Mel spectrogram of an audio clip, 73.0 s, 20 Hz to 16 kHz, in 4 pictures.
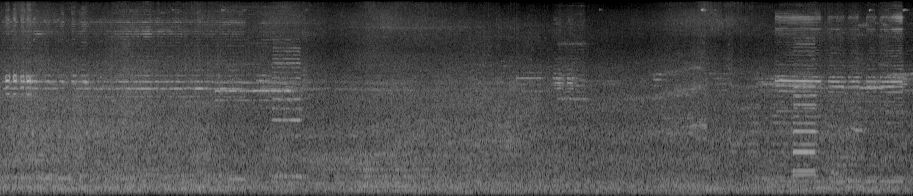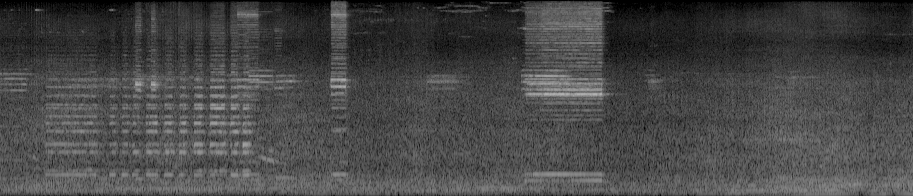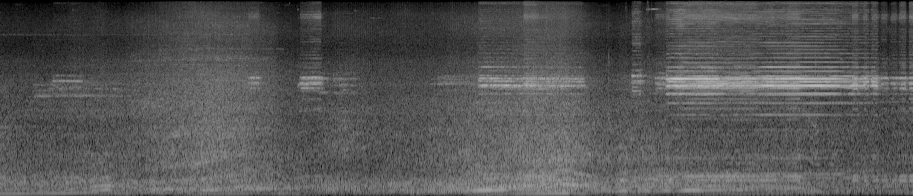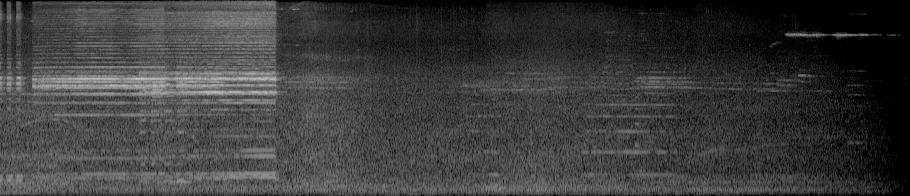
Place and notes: {"title": "Pandit Bhagwan Sahay Vats Vitthi, Aviation Colony, INA Colony, New Delhi, Delhi, India - 17 Its safer, they say", "date": "2016-02-13 12:16:00", "description": "Typical symphony of horns in a everyday traffic. Supposedly \"it is safer\", to announce your presence with a horn.", "latitude": "28.57", "longitude": "77.21", "altitude": "220", "timezone": "Asia/Kolkata"}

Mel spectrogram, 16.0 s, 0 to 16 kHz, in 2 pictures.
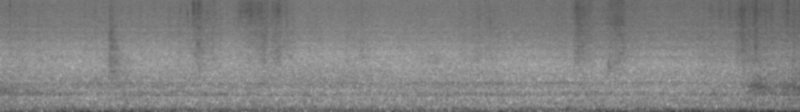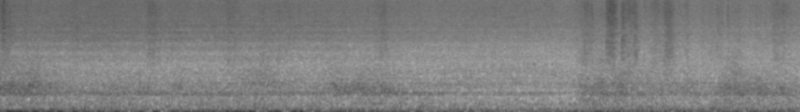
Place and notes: {"title": "Teofila Mateckiego, Poznan - bedroom door gap", "date": "2020-03-15 10:17:00", "description": "wind gushing through a narrow gap of a sliding door. metal sheet balcony wall bends in the wind. wooden wind chime on the neighbor's balcony. (roland r-07)", "latitude": "52.46", "longitude": "16.90", "altitude": "97", "timezone": "Europe/Warsaw"}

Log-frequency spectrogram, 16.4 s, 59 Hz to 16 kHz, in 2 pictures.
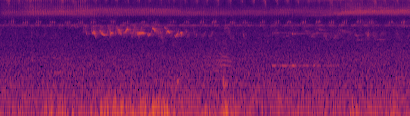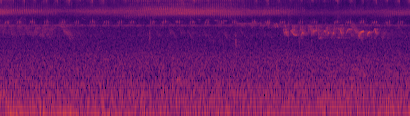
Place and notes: {"title": "Buzen, Valchiusa TO, Italia - Trees", "date": "2019-07-14 10:30:00", "description": "Trees - HerreraDos (experimental Folk - Fieldrecordings)", "latitude": "45.49", "longitude": "7.72", "altitude": "1203", "timezone": "Europe/Rome"}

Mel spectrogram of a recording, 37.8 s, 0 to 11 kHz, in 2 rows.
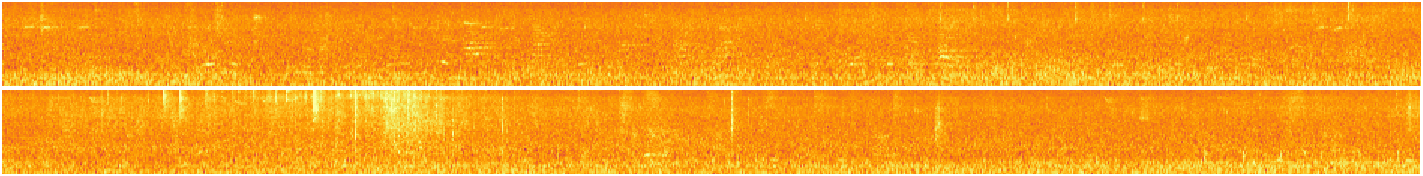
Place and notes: {"title": "berlin wall of sound-near erlendgrund. j.dickens160909", "latitude": "52.59", "longitude": "13.21", "altitude": "34", "timezone": "Europe/Berlin"}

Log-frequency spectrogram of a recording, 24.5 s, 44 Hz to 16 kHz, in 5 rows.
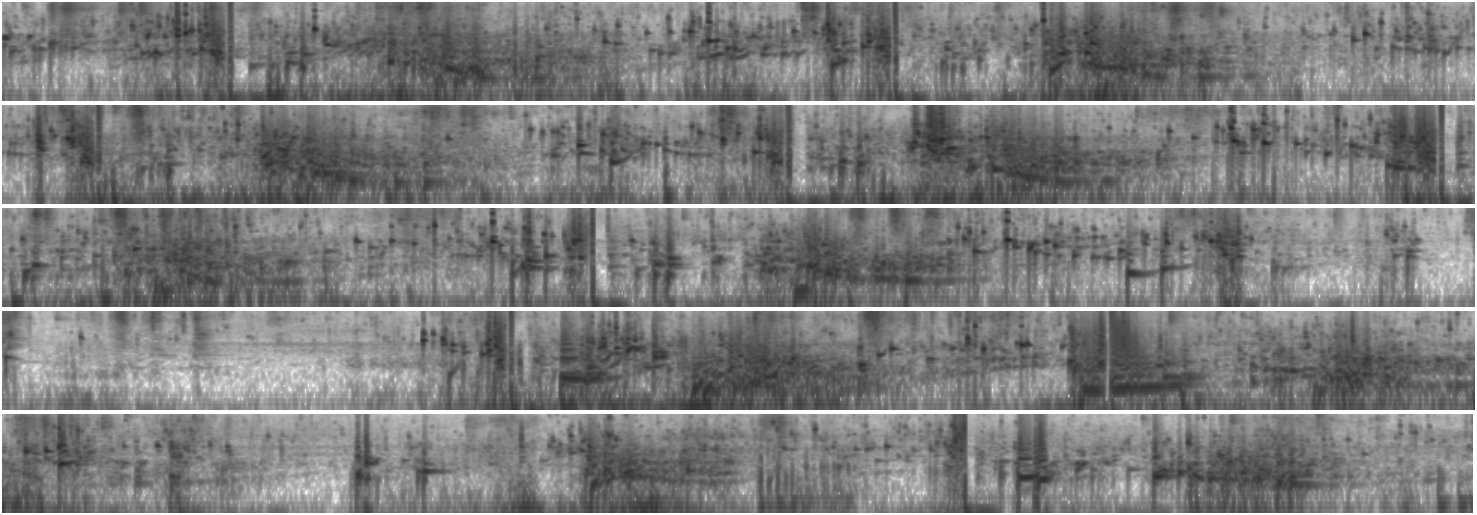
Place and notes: {"title": "Schalkwijk, Pont, Schalkwijk, Netherlands - ferry, boats", "date": "2022-09-15 15:30:00", "description": "ferry & boats on the river Lek, Zoom H2n + 2x hydrophones", "latitude": "51.96", "longitude": "5.22", "altitude": "1", "timezone": "Europe/Amsterdam"}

